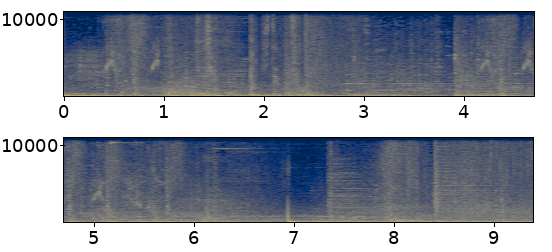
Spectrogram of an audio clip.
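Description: Spell combat effects in Hogwarts Legacy, including the Stupefy spell: loud booms, crashes and whooshing impacts over dense game noise, with several sharp hits.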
